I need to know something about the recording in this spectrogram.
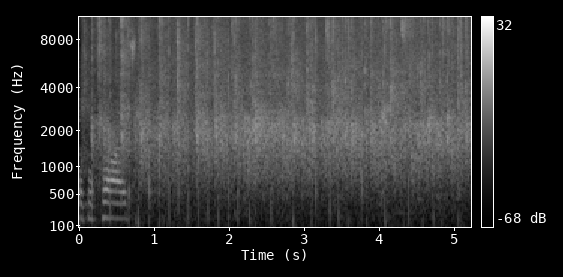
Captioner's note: audience applauding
